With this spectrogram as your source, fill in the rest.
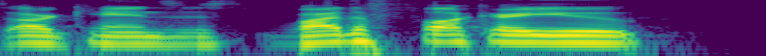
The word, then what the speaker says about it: Arkansas: No, it's Arkansas, dude. Shut up. Literally everyone knows that it's Arkansas.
